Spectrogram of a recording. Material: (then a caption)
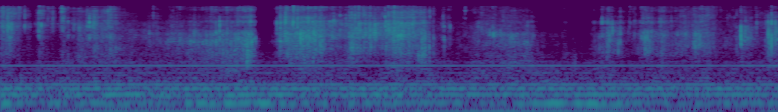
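Plastic. A flat sheet of clear plastic bubble wrap on a wooden table is pressed by long nails and fingertips, popping the bubbles. Bright, crinkly crackles and irregular snapping pops come in quick, uneven bursts over a faint steady low hum.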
